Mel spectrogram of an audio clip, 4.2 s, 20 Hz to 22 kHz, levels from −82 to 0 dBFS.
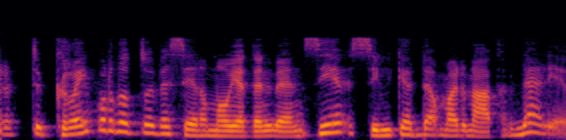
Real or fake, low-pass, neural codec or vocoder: fake; 7.2 kHz; codec, 16 kHz, 0.5 kbps, X-Codec, HuBERT features, trained on LibriSpeech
